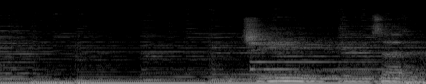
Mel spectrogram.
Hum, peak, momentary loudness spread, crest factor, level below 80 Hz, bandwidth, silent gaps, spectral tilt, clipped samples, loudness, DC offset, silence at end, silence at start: 50 Hz at -50 dBFS; -20 dBFS; 9 LU; 14 dB; -36 dBFS; 15 kHz; none; -6 dB/octave; under 0.1%; -36 LUFS; under 0.1%; 0 s; 0 s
